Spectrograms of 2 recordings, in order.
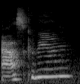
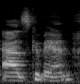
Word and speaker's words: Azkaban: i was saying the title rum that it's pronounced Azkaban but then it sounds like I'm saying about word and it also has a Z so I'm just going to continue pronouncing it adds cabanne so i finally got Harry Potter and the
